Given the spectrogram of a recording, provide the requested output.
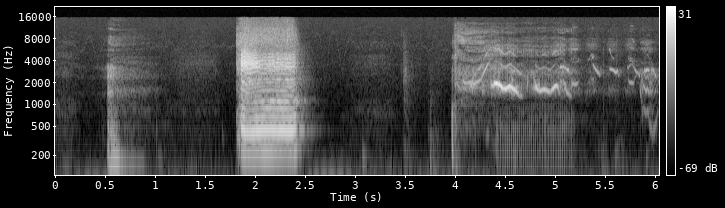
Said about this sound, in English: I blow my nose at you. That was wet.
